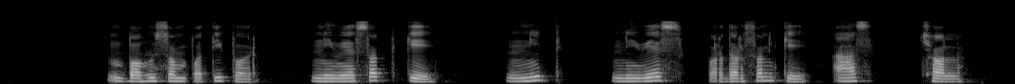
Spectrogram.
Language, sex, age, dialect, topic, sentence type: Maithili, male, 18-24, Southern/Standard, banking, statement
